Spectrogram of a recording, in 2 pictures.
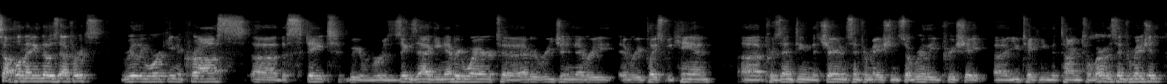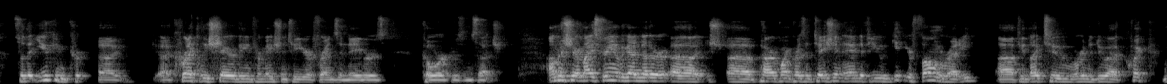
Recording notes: RECORDED: Wednesday, April 27, 2022 via Zoom. Addressing Alaskans features local lectures and forums recorded at public events taking place in Southcentral Alaska.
